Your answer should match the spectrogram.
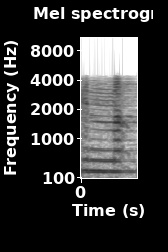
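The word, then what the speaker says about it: إنا: Masih ingat tadi kalimatnya menggunakan inna, pendek atau panjang? Gimana bacanya? Inna. Saking tingginya proses penurunan Al-Quran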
